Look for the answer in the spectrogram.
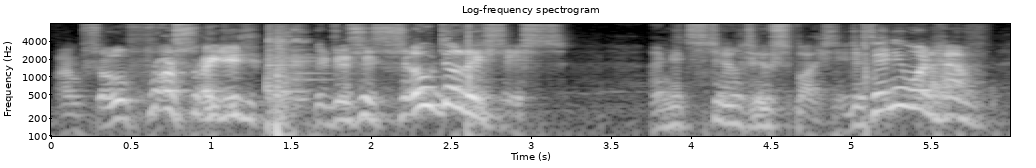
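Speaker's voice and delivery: very loud, slow, anguished yell; frustrated shout. Acted. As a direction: bellow in spicy-food agony. Character burning from spicy muffin.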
